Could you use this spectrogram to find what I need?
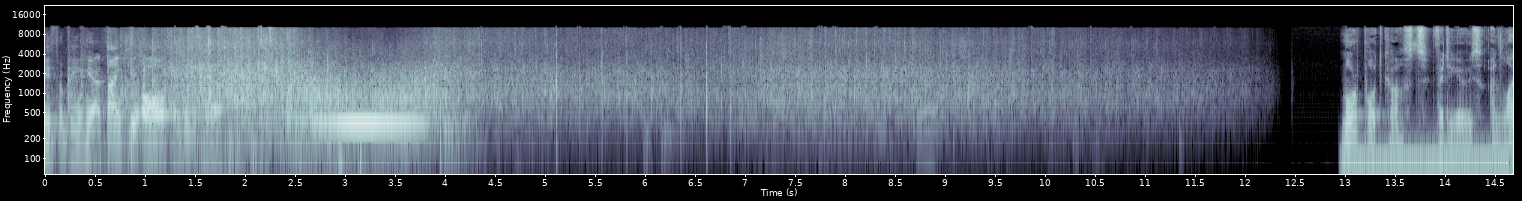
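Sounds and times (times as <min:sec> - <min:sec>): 
speech: 0:00.0 - 0:03.0, 0:13.0 - 0:14.6
audience applause: 0:00.7 - 0:12.4.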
